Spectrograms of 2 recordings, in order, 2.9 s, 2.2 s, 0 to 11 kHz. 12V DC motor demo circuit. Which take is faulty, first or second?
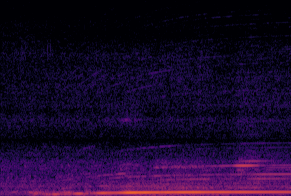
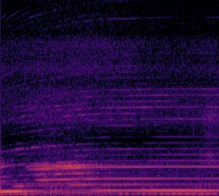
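first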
